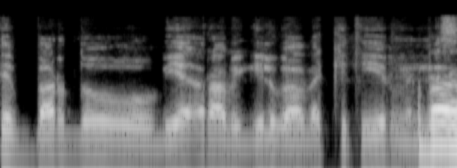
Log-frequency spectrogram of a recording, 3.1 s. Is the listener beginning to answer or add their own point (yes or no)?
yes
